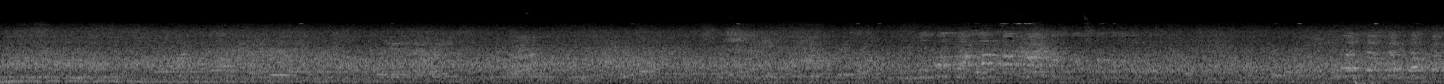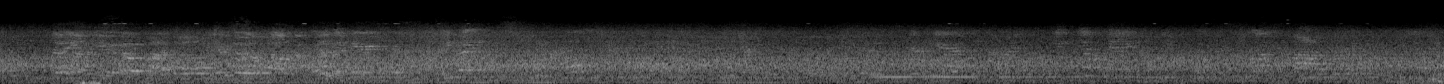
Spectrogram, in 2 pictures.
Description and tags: Probably Brandsmart shopping last minute before Christmas with DS-40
